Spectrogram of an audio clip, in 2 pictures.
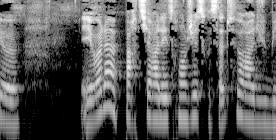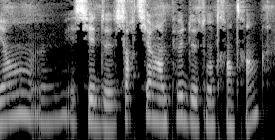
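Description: Speaking at a moderate pace, a woman has a normal speaking voice with a medium pitch and fairly even intonation. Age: 20s. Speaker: photographer and cook, communications graduate. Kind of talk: interview.

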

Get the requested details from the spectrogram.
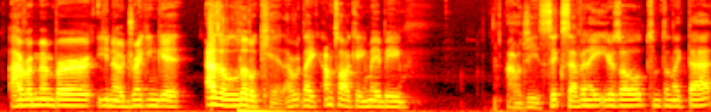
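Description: Here a man with a Louisiana accent speaks at a fairly high pitch. His tone is animated, bright and sharp. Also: very clean recording, silent background. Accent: Southern US (Louisiana). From US South, South Louisiana. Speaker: podcast host and cartoonist. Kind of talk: casual chat.

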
